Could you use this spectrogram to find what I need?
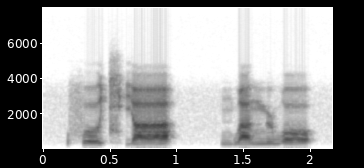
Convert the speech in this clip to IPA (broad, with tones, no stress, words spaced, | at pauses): fo˧˥ʊ̯t͡ɕʰjä˨˩˦ | mwa˧˥nɻwɔ˥˩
